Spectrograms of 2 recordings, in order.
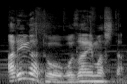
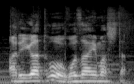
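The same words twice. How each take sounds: First: It has the Tokyo intonation pattern. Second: It has the Kansai intonation pattern. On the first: "in Tokyo, people say" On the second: "But in Kansai, we say"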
